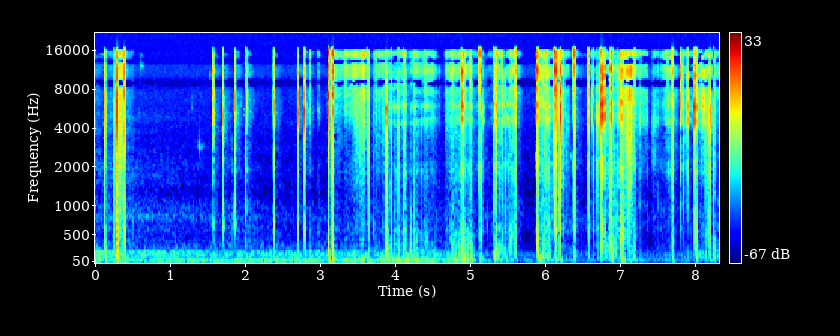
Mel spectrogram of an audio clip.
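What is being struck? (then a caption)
Smartphone with glass back, tapped by long nails. Long white acrylic nails tap and scratch the glass back of a white iPhone near its camera. Sharp, bright clicks come in uneven bursts with short scraping strokes between them, over a steady low background rumble.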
